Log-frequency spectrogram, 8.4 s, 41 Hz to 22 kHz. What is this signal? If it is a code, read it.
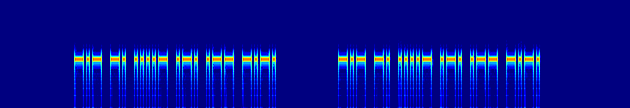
Morse code, heard as a keyed tone, about 29 wpm, 700 Hz. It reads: KN4RWC KN4RWC
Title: USA Call Signs - 6 Characters - Repeated 2x - 30wpm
